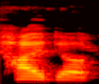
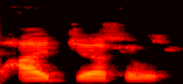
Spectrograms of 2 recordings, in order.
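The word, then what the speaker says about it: Hajduk: also as you know I'm mispronounce the name in the beginning in my match preview it's hi duck not whatever I said hi Jess whatever see there they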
